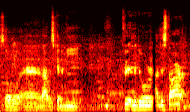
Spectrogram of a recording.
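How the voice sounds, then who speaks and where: Music plays behind a man speaking in a Scottish accent with ordinary pitch variation. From Scotland. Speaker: supporters group volunteer. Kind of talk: documentary interview.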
